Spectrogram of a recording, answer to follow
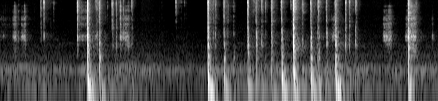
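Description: Typing on a computer keyboard: a few scattered keystrokes, then a quick run of keys about two seconds in as a search phrase is typed.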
